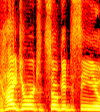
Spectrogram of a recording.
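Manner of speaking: very high, very loud, super-excited gushing squeal. Retelling a movie scene where a character greets George: imitating someone super excited. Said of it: "is super excited".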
